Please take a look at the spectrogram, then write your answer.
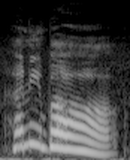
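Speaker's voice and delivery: calling out. Real, not acted. Calling out to partner.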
